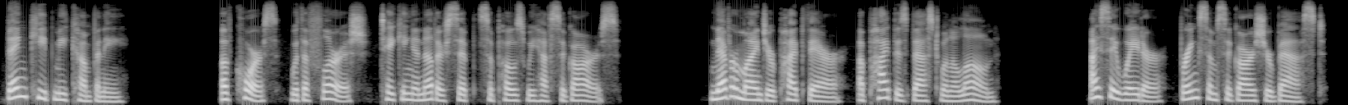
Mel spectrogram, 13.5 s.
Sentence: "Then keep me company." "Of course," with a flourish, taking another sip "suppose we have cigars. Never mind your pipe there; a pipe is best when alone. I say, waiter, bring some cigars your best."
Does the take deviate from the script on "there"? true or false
false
